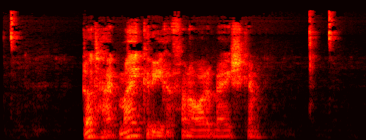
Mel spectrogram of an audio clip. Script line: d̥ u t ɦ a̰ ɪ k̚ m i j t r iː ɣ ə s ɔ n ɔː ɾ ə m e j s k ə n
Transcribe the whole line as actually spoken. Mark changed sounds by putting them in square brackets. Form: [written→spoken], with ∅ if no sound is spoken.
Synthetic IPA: d̥ [u→ɔ] t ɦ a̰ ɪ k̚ m [i→ɛ] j [t→k] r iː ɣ ə [s→f] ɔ n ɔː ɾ ə m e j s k ə n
